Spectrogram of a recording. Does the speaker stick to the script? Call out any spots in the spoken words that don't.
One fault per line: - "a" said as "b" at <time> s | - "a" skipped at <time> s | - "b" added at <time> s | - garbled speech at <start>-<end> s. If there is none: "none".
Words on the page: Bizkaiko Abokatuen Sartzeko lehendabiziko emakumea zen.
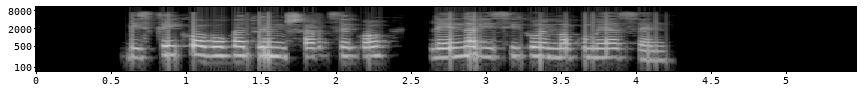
none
